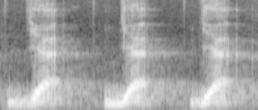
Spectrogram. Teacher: harus jahr dia jahr dan syiddah harus kuat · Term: huruf jim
